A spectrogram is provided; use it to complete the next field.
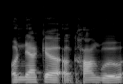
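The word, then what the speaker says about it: Onyeka Okongwu: I can never pronounce Ona anangu I think is how you pronounce it he had 12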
